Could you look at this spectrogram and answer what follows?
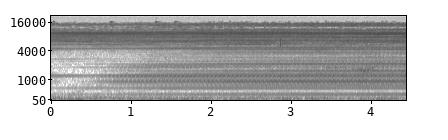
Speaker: you'll think oh my gosh my motors burning up or whatever you think you know people panicking but it's okay it's just that your bobbin winder motor is on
